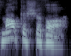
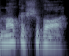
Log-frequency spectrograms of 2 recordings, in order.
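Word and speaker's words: מלכּת־שבֿא: It took me a while to figure out, but it's Malka Shava, the Queen of Sheba, Malka Shava.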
